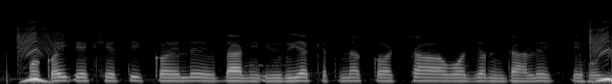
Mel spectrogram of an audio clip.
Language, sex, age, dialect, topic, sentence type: Bhojpuri, male, 18-24, Southern / Standard, agriculture, question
